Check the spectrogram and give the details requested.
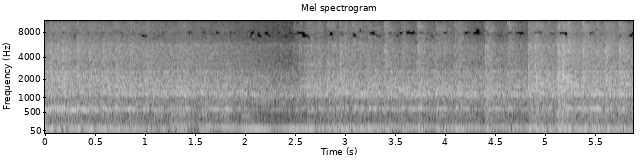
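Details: Old Polaris Trans Sport two-up long-track two-stroke snowmobile, unrun 10 years, after fuel system work: busy burble idling with small speed swings, no dropouts; thermometer readings ~203 and ~224 show both cylinders firing, but too loud.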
